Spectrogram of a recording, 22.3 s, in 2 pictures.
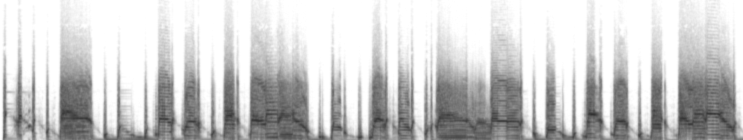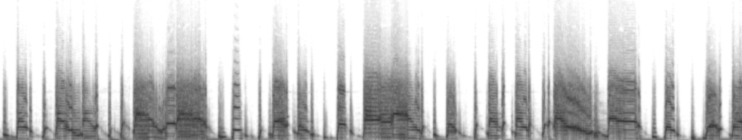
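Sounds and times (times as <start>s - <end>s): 
electric guitar on neck pickup: 0.0s - 22.2s.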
